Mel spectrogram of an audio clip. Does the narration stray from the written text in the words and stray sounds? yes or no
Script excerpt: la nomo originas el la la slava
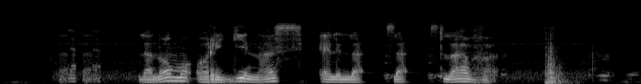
yes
